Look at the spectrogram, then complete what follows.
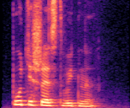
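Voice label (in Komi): "путешествуйтны", Komi, female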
